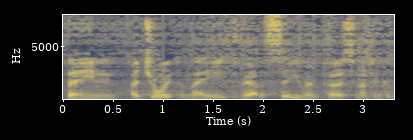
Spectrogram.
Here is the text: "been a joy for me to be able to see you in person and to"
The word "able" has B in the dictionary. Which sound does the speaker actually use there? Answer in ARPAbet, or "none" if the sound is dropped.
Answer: none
